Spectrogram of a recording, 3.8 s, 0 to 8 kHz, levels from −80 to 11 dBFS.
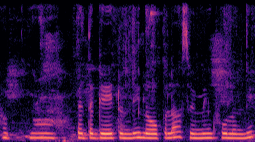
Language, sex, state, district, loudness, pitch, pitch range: Telugu, female, Andhra Pradesh, Annamaya, -15 LUFS, 250 Hz, 240-255 Hz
